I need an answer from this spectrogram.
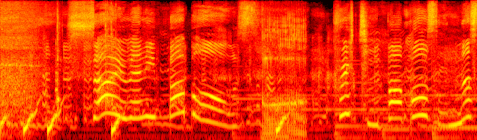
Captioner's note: all blowing; snorts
